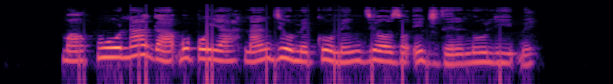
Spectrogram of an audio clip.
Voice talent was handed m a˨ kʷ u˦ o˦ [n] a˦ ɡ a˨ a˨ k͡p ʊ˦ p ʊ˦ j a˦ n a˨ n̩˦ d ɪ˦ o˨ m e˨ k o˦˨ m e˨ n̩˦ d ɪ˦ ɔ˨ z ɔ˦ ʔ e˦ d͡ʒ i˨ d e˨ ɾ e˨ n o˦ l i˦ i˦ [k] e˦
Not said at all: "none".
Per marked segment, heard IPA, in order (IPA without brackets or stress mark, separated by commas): n, k͡p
